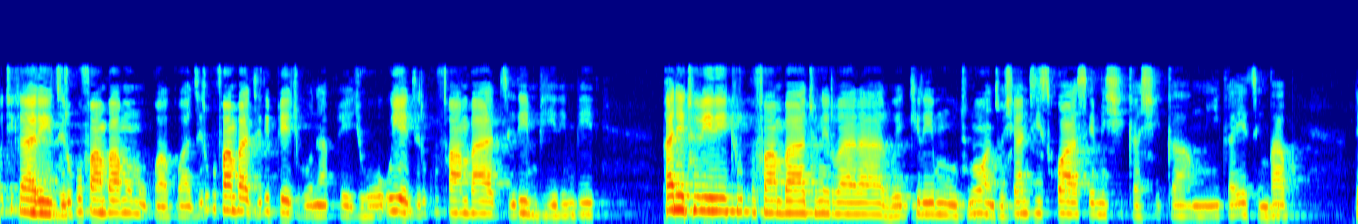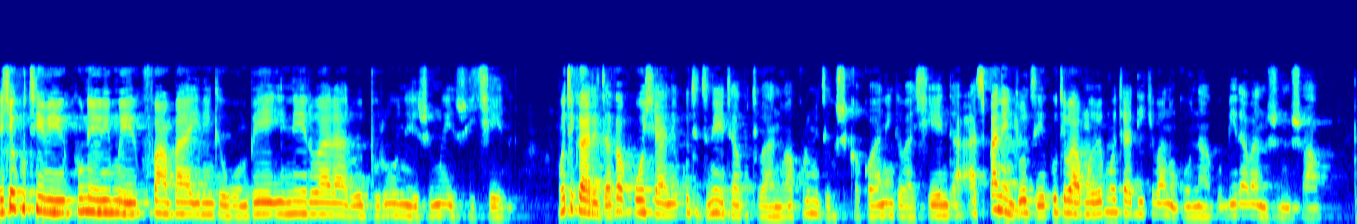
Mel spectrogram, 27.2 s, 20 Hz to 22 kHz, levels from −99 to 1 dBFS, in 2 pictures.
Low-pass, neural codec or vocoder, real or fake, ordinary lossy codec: 7.2 kHz; none; real; MP3, 96 kbps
